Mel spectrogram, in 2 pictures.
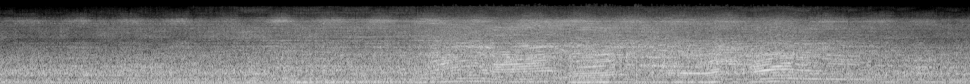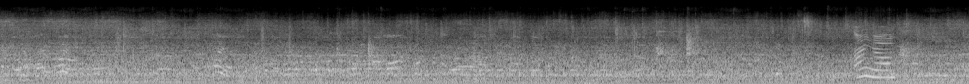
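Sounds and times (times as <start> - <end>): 
loud noise: 0.0 - 19.3
moped engine approaching and revving: 0.0 - 19.3.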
